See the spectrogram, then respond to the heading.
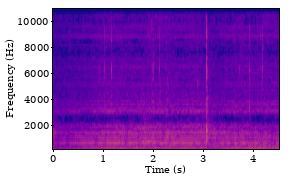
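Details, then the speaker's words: Wahl Keep hair clipper buzzing loudly with a harsh rattly hum; internal parts loose and worn from use; fix is opening it, cleaning, and tightening a small internal part. "e ela tá folgada Então tem um desgaste aqui dentro que vai fazer isso"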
